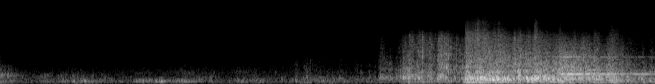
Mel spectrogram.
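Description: A faint low rumble, then about four seconds in a loud, dense rushing noise that swells and holds to the end, with a single musical note coming in just before the end.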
